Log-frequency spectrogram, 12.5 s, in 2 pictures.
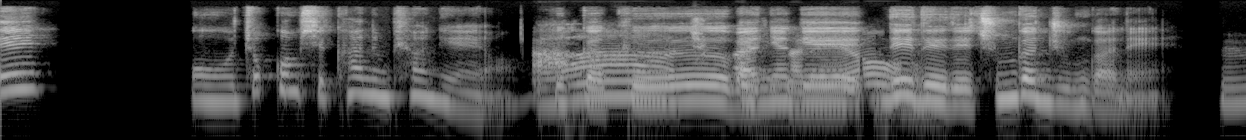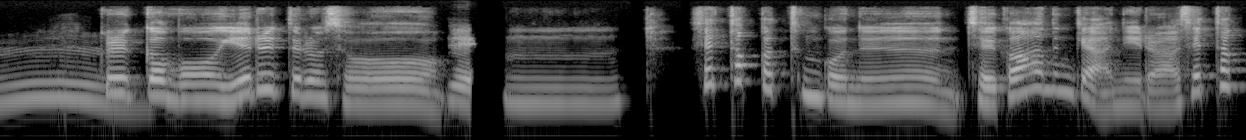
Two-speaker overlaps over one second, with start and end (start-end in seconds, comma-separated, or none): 2.6-4.3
